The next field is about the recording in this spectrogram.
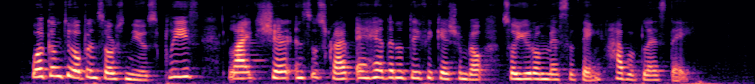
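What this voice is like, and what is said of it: Speaks with a noticeable accent. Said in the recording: “her very cute, adorable, sexy accent”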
